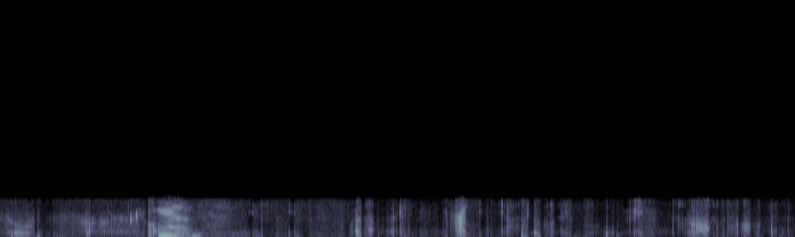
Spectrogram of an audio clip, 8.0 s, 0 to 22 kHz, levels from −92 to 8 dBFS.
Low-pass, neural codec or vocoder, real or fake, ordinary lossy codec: 3.6 kHz; none; real; Opus, 24 kbps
